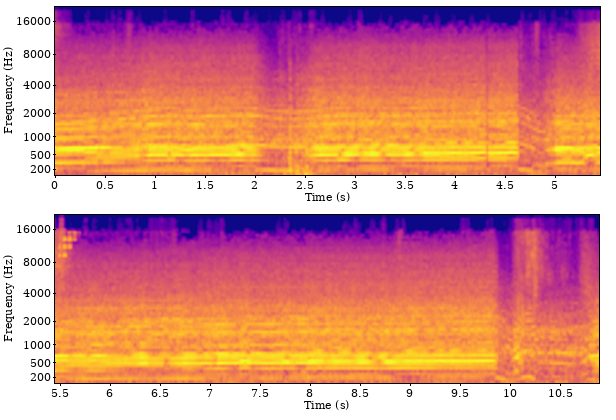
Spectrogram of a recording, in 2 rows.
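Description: Aston Martin DB11 engine in Forza Horizon 4, a steady, loud revving drone with layered harmonics, briefly dipping around gear changes and swelling again, sustained throughout with no talk.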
